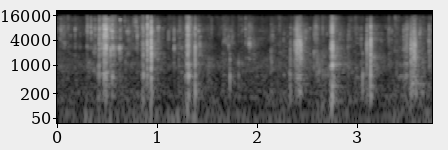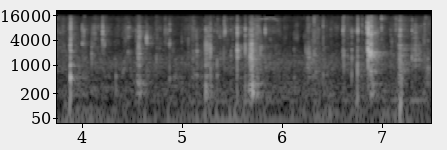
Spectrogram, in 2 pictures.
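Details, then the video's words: Close-miked ASMR mukbang of a Siberian Husky chewing cheese meat: sharp, crackly crunches come about every second in an irregular rhythm. The room is otherwise quiet. "HUSKY REVIEWING CHEESE MEAT"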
